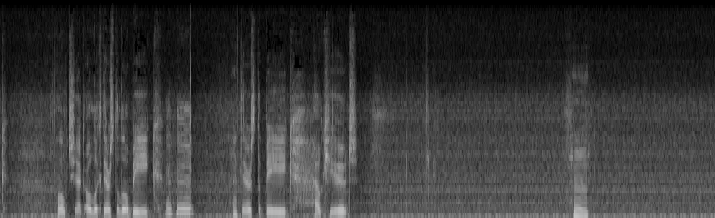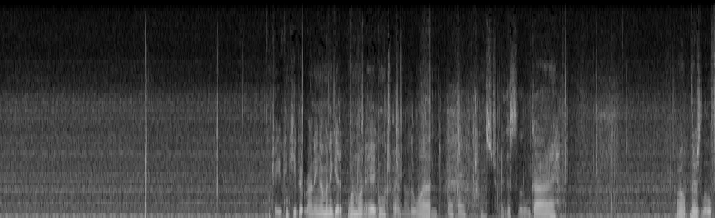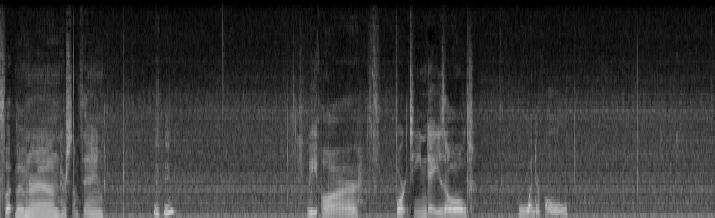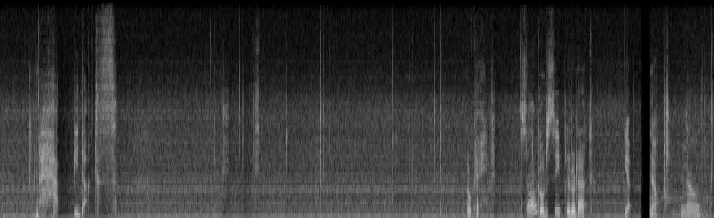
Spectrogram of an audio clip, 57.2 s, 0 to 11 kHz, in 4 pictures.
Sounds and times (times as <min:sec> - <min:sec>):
Speech: 0:01.1 - 0:03.9, 0:04.6 - 0:07.2, 0:19.6 - 0:25.6, 0:27.8 - 0:30.7, 0:31.7 - 0:32.1, 0:34.7 - 0:38.1, 0:39.0 - 0:40.0, 0:43.6 - 0:45.3, 0:52.2 - 0:52.7, 0:53.3 - 0:54.8.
